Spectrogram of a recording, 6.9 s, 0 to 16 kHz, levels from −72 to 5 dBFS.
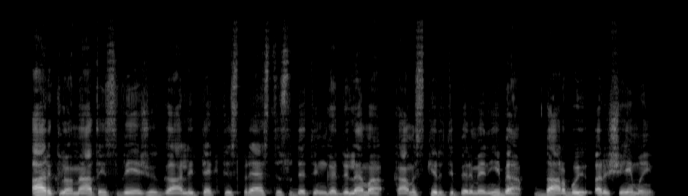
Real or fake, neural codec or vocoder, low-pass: real; none; 14.4 kHz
